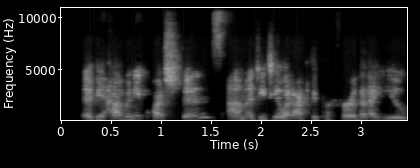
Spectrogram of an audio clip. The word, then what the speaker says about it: Aditya: Okay, so I'm Aditya. That's how I pronounce the name, but it's Aditya, it's fine.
